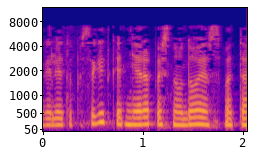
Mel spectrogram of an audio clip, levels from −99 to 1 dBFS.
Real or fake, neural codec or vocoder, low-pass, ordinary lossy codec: fake; codec, 16 kHz, 16 kbps, FunCodec, trained on LibriTTS, 50 frames a second; 7.2 kHz; MP3, 32 kbps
